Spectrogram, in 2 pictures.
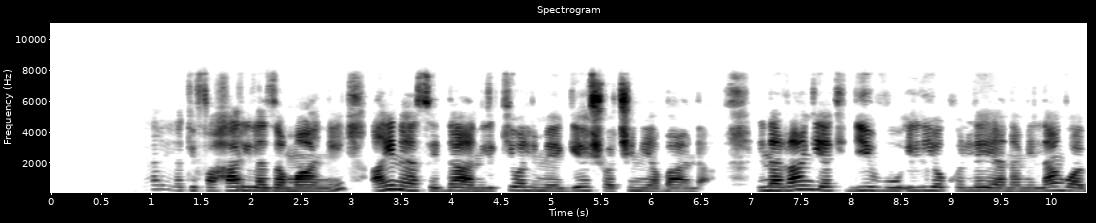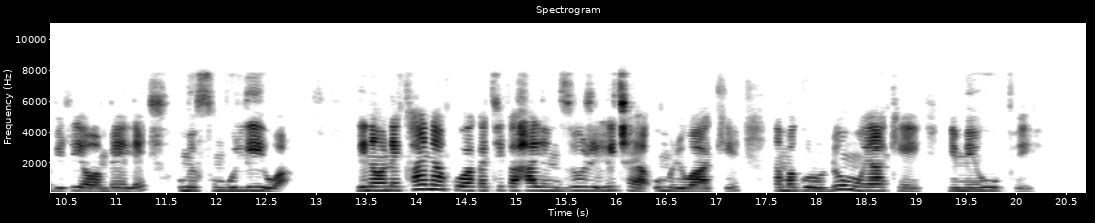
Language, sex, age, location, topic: Swahili, female, 18-24, Nairobi, finance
